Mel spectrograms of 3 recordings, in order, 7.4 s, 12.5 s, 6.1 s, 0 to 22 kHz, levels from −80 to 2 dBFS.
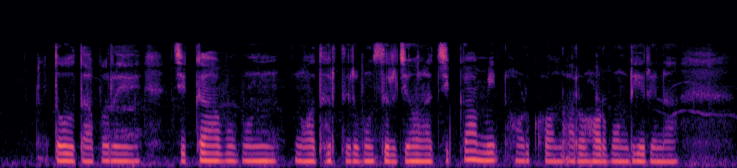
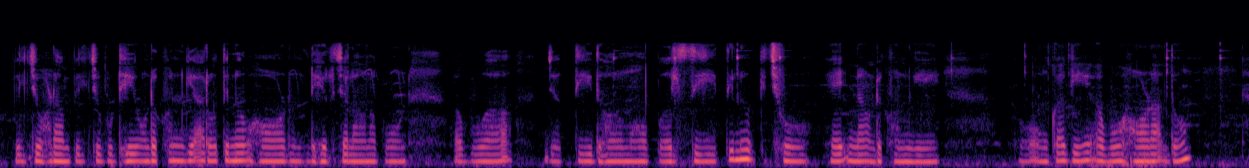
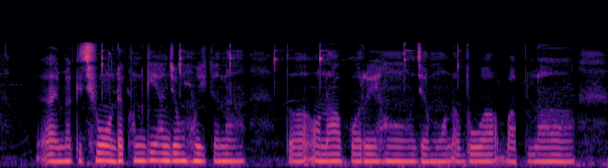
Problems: background sounds at intervals, background conversations at intervals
